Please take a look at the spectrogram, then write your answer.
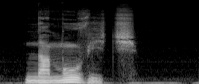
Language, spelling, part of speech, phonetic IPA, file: Polish, namówić, verb, [nãˈmuvʲit͡ɕ], Pl-namówić.ogg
